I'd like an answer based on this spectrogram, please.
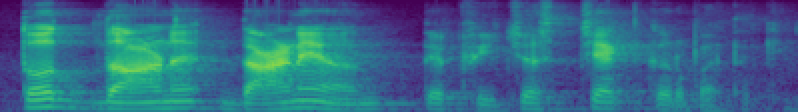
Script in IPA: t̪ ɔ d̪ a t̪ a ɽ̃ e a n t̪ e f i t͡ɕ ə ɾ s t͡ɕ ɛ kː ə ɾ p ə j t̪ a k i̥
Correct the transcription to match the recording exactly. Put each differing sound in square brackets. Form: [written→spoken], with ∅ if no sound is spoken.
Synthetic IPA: t̪ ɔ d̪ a [t̪→d̪] a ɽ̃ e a n t̪ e f i t͡ɕ ə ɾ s t͡ɕ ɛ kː ə ɾ p [ə→a] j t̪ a k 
